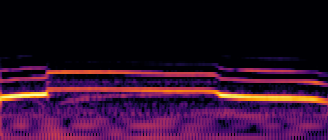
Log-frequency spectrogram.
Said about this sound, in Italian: C'è un branco, una torma di cani che sta latrando. Sempre più forte, si sta avvicinando. C'è un branco di cani che sta ululando a una luna che non c'è.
